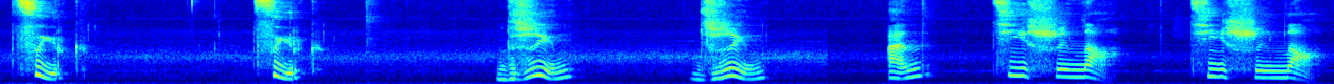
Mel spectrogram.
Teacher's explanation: Three consonants — Ж, Ш and Ц. So after this consonants we read И always like [ы].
